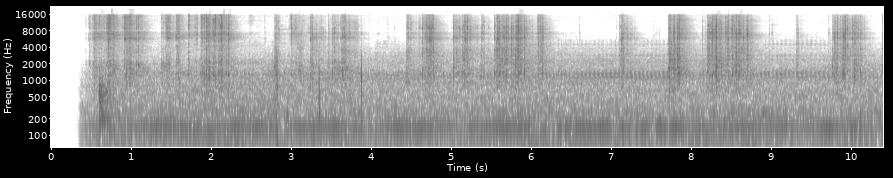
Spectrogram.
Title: MacBook Pro Scary Grinding Sounds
